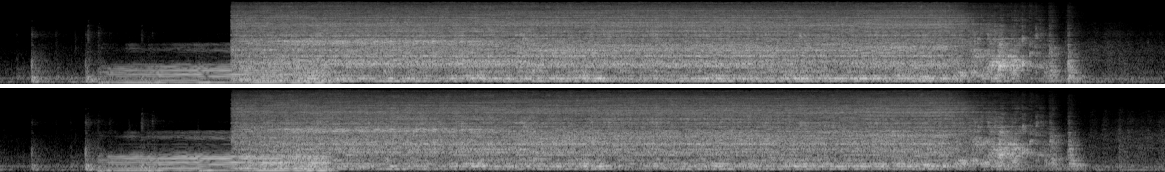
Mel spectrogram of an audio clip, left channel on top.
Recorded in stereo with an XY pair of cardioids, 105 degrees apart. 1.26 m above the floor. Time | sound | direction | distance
1.0 | singing | 65° right | 0.8 m
2.3 | a running tap | 60° left | 1.2 m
